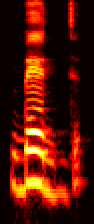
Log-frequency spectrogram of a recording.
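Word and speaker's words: bed: طب تعالوا نقرأها تبقى بيد. يبقى لو في حرف واحد في الكلمة بننطقه بصوته.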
